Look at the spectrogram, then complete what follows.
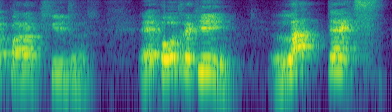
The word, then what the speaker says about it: látex: Látex, látex. Percebeu que a sílaba tônica é no lá.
